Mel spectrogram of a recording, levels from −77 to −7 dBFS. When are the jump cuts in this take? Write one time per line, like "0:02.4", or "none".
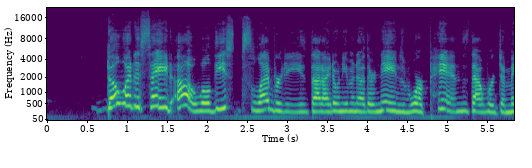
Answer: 0:02.4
